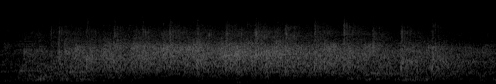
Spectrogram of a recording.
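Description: A round of applause from a crowd thanking a helper during a Bible reading, dense steady clapping that swells quickly, holds for several seconds, then begins to taper, with no one speaking over it.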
